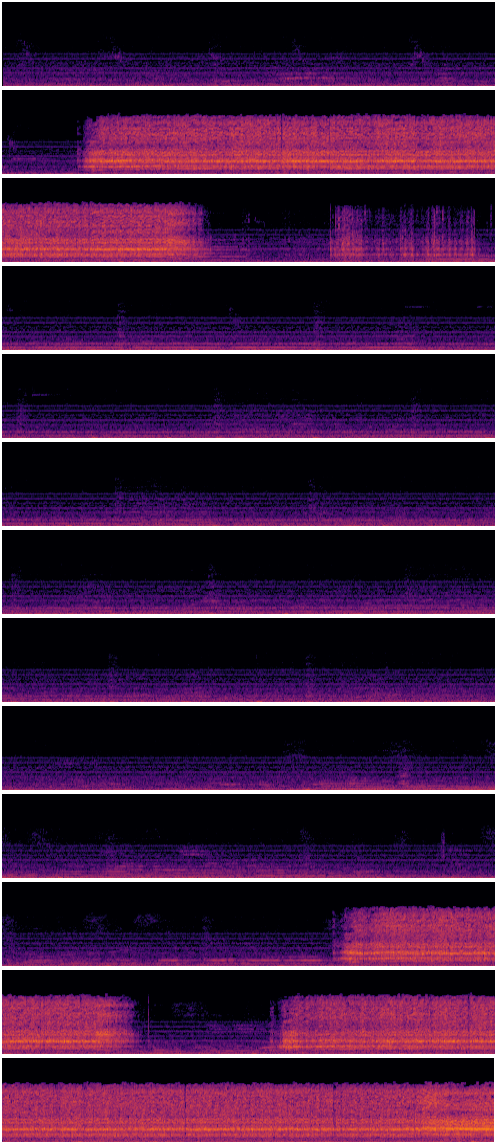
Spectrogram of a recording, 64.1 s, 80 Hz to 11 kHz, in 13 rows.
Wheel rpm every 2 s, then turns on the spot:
0, 0, 0, 100, 110, 100, 10, 10, 0, 0, 0, 0, 0, 0, 0, 0, 0, 0, 0, 0, 0, 0, 0, 0, 0, 0, 50, 90, 30, 110, 120, 120.
12-16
